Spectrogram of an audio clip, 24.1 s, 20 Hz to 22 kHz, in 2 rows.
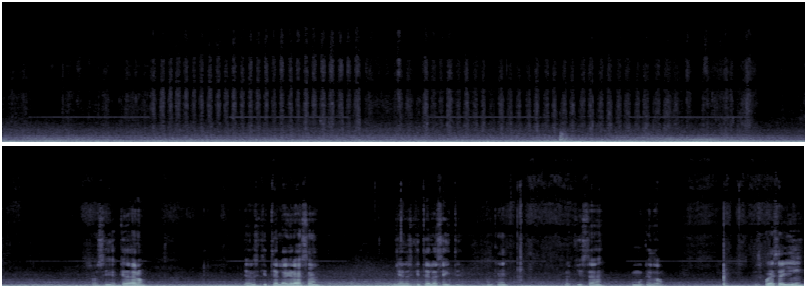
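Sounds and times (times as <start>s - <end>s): steady low hum: 0.0s - 24.0s
cloth rubbing brake pads: 1.0s - 11.4s.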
